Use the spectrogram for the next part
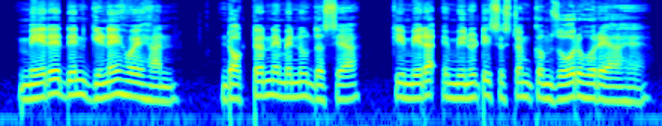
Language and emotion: Punjabi, sad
